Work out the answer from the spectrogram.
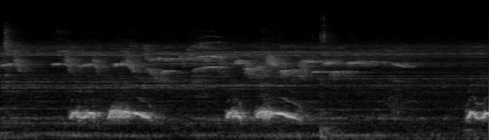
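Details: Spotted dove from a breeding facility cooing in low, drawn-out notes that slide downward at the end, in pairs, over faint high chirping of small birds and a low hum.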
